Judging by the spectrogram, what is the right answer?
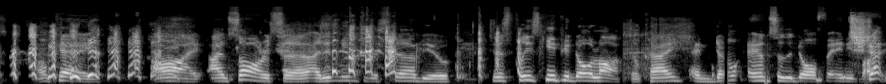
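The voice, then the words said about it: Fake British accent. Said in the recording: “Why are you using a fake British accent?”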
